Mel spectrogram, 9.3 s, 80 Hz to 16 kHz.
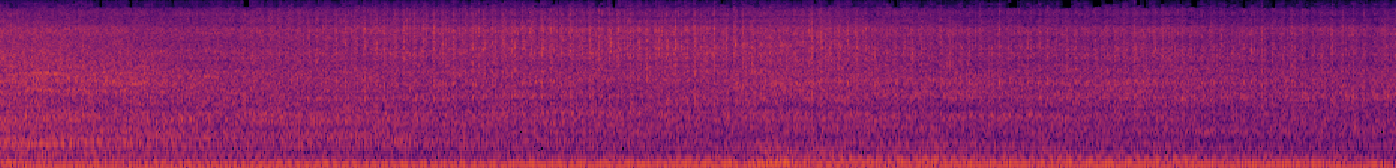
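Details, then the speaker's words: Green Porsche 914 with a newly installed 2-liter motor: low, even four-cylinder idle with a slight blip, running smoothly. Idle may need bumping up; could be idle or timing. "could be idle could be timing who knows sounded a lot better that time though"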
